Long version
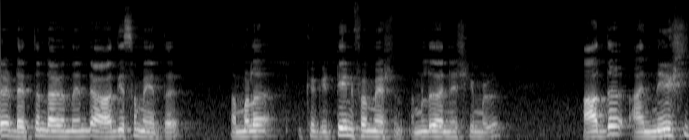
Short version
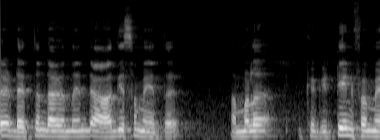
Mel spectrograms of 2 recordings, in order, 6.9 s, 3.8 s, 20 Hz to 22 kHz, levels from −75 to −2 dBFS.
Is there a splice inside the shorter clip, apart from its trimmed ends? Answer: no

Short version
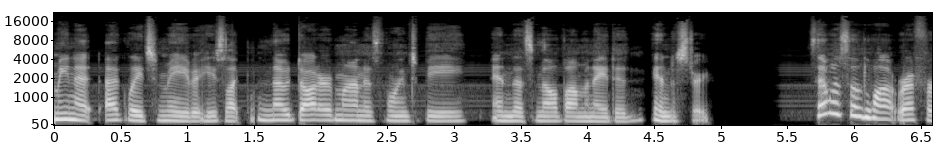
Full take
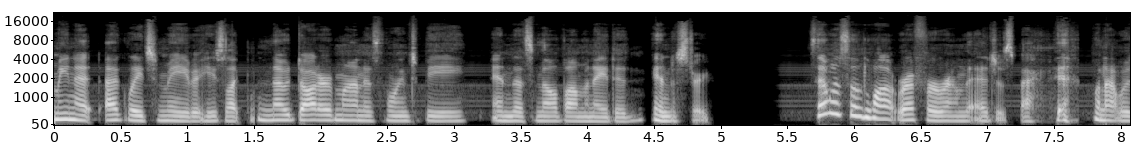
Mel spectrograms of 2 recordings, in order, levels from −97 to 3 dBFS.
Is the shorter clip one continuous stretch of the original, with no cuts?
yes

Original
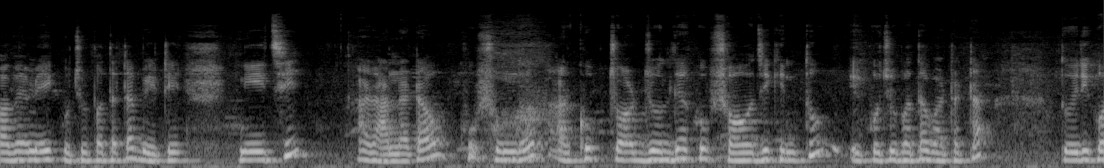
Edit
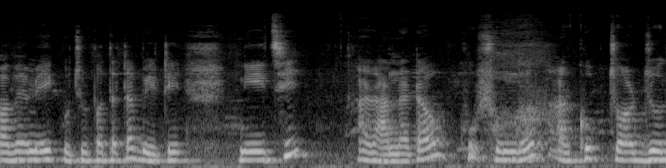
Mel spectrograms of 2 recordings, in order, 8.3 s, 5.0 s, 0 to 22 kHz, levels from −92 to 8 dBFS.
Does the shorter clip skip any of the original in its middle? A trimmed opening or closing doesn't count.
no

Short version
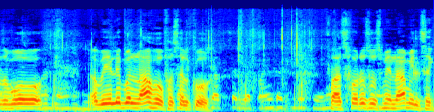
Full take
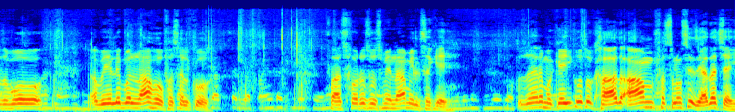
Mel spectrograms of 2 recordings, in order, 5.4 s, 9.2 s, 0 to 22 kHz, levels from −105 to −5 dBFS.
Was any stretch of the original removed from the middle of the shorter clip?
no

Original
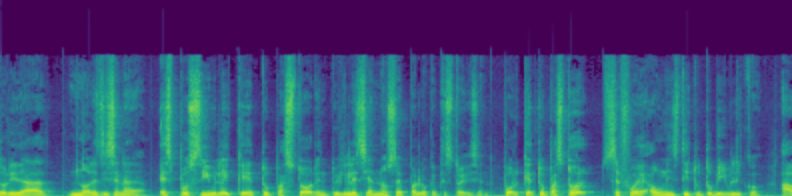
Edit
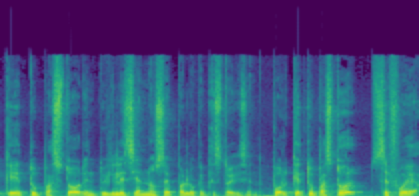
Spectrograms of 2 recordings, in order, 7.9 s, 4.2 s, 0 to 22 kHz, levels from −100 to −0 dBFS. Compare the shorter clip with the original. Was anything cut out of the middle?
no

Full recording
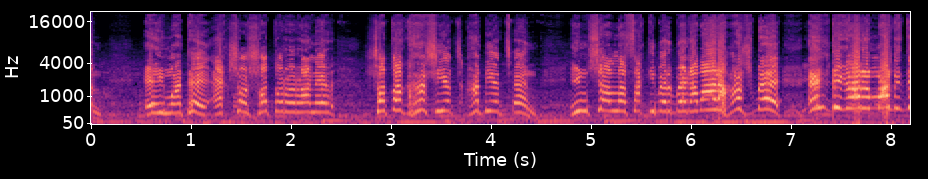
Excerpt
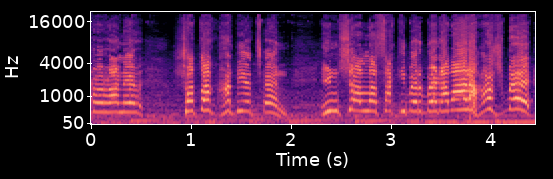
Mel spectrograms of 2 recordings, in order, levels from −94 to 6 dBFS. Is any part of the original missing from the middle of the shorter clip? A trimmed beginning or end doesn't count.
yes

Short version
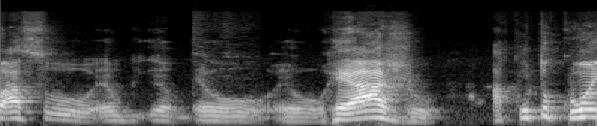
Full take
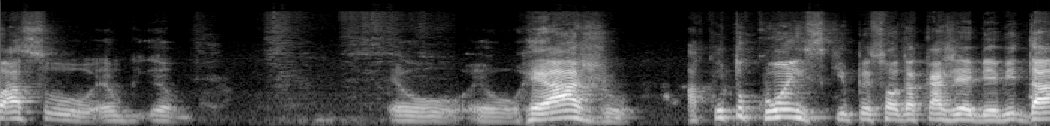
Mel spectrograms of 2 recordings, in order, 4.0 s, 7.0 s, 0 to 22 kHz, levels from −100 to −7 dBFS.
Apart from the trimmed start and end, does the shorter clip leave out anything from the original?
yes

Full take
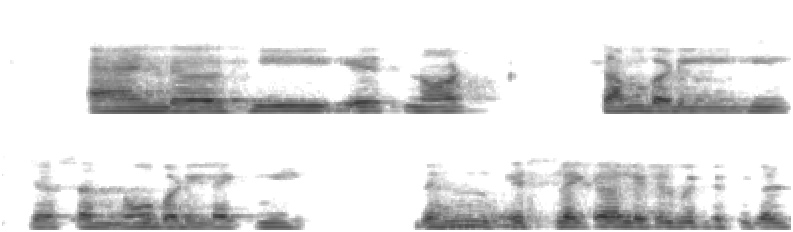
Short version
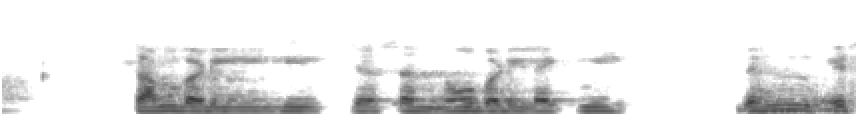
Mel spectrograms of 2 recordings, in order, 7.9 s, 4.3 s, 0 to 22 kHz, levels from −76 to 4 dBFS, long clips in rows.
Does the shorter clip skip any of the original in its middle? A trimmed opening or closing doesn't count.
no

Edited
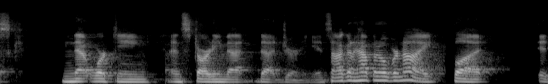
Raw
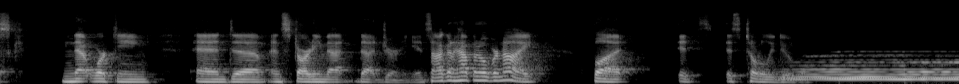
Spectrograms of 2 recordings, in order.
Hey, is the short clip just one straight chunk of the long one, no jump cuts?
no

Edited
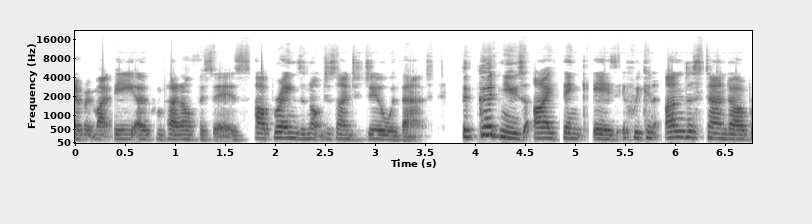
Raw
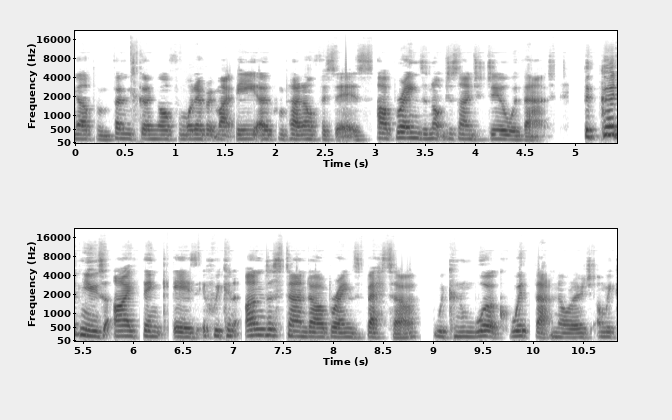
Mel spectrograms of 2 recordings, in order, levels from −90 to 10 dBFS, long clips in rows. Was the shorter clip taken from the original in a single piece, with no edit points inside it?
yes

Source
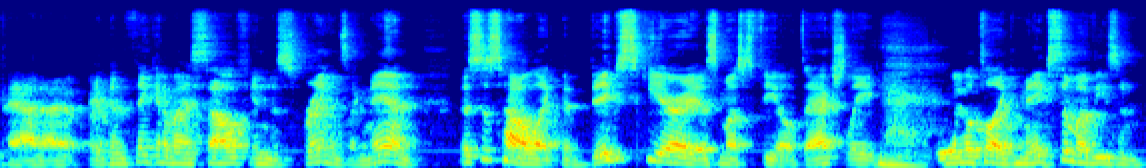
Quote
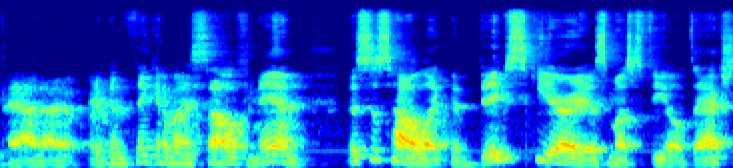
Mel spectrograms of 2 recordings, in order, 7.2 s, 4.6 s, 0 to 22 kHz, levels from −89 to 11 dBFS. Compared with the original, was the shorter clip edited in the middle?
yes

